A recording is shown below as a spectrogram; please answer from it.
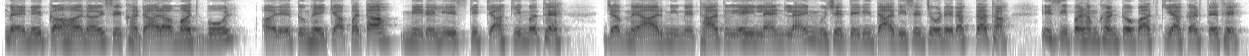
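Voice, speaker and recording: Woman doing a slow-talking sentimental old grandpa. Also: on the low side, flat delivery, lightly acted. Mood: nostalgic. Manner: slow, fond, scolding then gentle. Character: elderly grandfather, former soldier, sentimental.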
